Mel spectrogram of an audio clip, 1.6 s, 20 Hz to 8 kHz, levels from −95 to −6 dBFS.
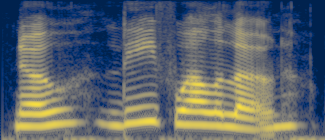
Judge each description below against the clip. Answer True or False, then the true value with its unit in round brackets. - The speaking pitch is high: True (245 Hz)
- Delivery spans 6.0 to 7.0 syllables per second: False (5.0 syllables/s)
